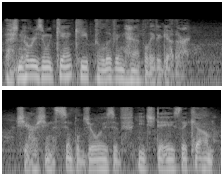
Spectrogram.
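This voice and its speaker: An actor voicing a weary, earnest young man with a secret grim trade, speaking in a measured way for a video game. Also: deep voice, close to an everyday voice. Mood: resigned, gentle. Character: weary young man, secret royal executioner, tender but brooding. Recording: dull game audio under loud music.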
